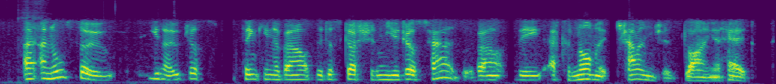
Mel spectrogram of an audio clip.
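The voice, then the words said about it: British accent. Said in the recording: “the British accent.”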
